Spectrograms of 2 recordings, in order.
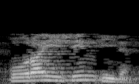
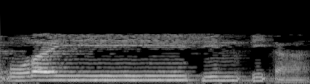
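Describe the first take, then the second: First: The vowel sound in Quraisyin is kept short. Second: The vowel sound in Quraisyin is held long. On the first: The speaker calls it right. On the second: The speaker calls it wrong.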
